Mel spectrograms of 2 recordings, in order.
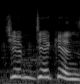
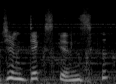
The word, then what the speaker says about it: Jim Dickens: they always say it wrong with Letterkenny. It's Jim Dickens. They always call him Jim Dickskins.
